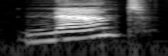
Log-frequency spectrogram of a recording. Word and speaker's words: Nantes: Now, you have also spent time in Nantes, France.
